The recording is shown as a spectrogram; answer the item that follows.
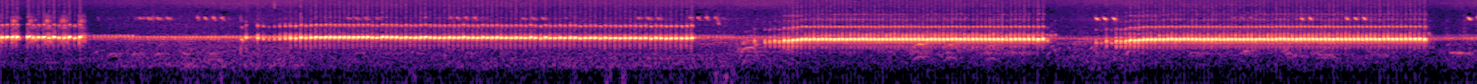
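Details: A lone male European green toad singing: long, steady, high rolled trills lasting several seconds each, three main bouts separated by short pauses, with faint higher chirping trills from other callers in the background.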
